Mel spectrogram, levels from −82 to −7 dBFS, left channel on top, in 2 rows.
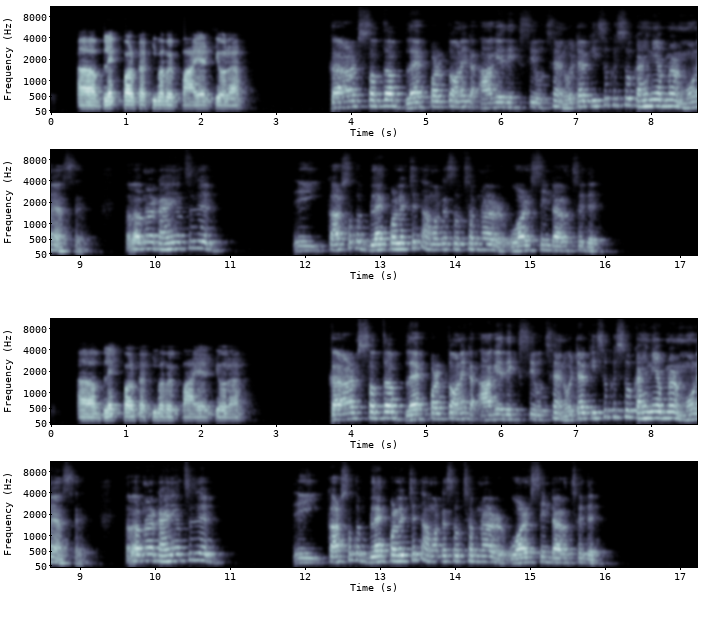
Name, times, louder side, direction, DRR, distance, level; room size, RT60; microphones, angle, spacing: voice 1, 0.4-2.5, left 4 dB, 65° left, 9 dB, 1.1 m, -21 dB
voice 2, 3.7-9.1 9.6-10.8 11.9-15.9, right 1 dB, 50° right, 3 dB, 2.4 m, -25 dB
11.0 x 5.6 x 4.9 m, 0.35 s
head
